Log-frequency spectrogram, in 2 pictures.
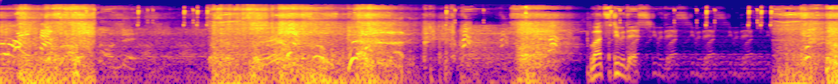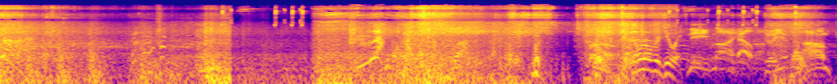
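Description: Magic blasts crackle and burst with impact.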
